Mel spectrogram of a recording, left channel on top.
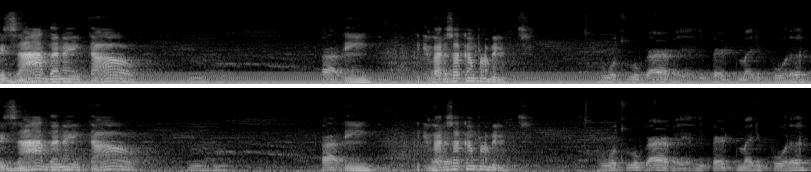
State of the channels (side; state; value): left; noise; hum, 4 dB below the sound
